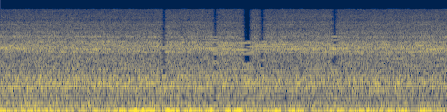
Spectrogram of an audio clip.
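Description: Steady outdoor background noise: a low rumble with a light hiss and no distinct events.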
